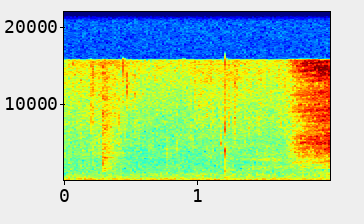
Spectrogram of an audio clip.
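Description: Quiet room tone: a steady low hum with a couple of faint clicks.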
